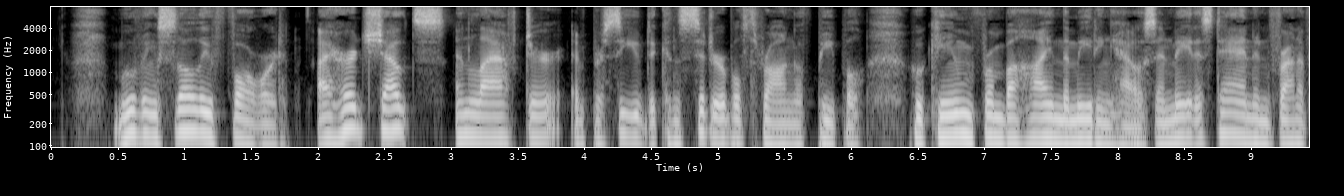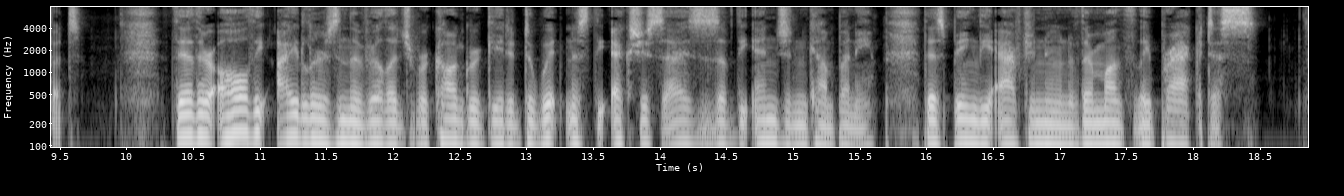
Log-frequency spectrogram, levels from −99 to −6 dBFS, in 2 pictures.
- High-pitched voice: No, low, 110 Hz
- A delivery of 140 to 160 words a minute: No, average, 175 wpm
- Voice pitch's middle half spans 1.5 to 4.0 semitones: Yes, average, 3.7 semitones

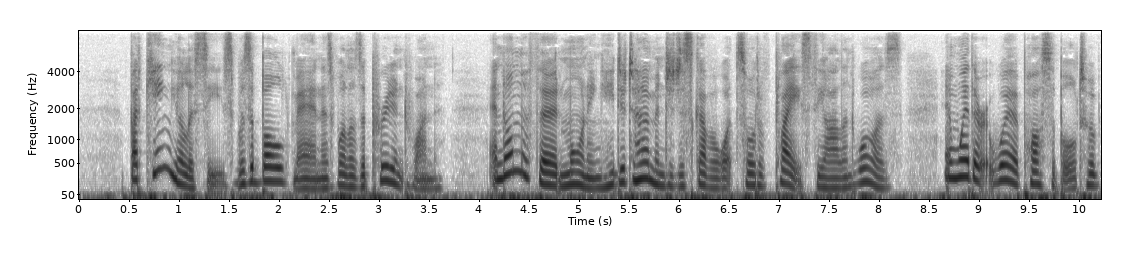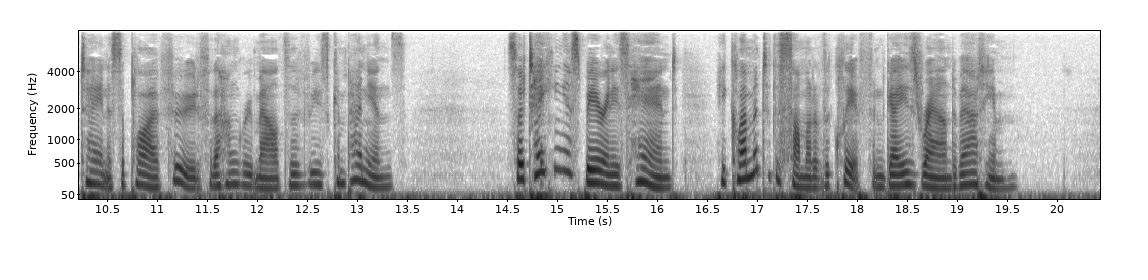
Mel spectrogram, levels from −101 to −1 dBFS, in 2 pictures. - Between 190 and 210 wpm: Yes, average, 200 wpm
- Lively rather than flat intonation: Yes, wide, 6.7 semitones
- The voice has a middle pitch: Yes, medium, 165 Hz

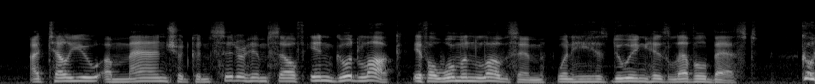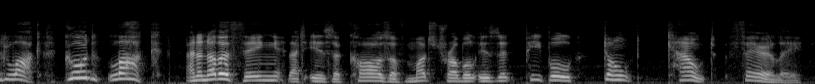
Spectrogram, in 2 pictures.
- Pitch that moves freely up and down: Yes, wide, 6.1 semitones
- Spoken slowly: No, average, 160 wpm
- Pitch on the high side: No, medium, 150 Hz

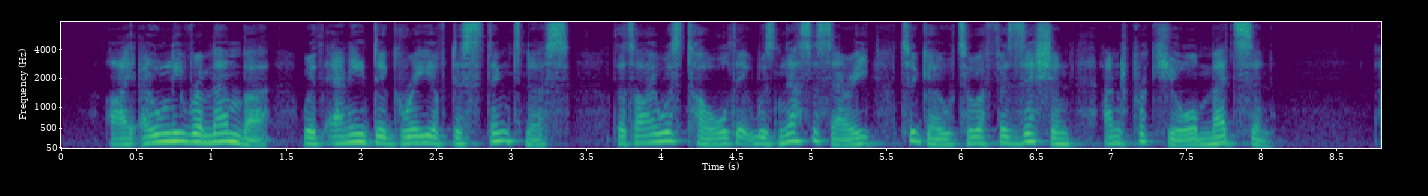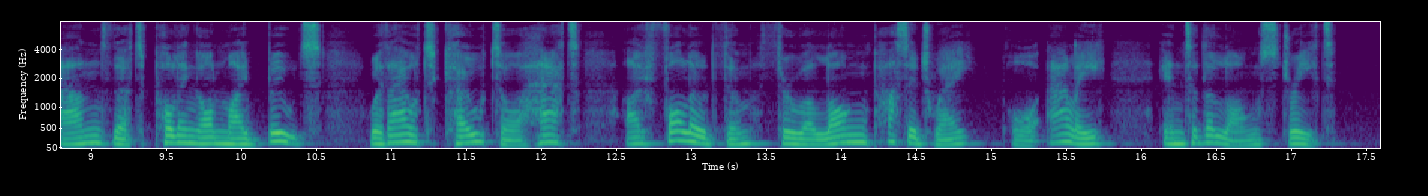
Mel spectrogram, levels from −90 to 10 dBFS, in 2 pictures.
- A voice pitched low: No, medium, 145 Hz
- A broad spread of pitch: No, average, 4.3 semitones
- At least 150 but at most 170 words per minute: Yes, average, 160 wpm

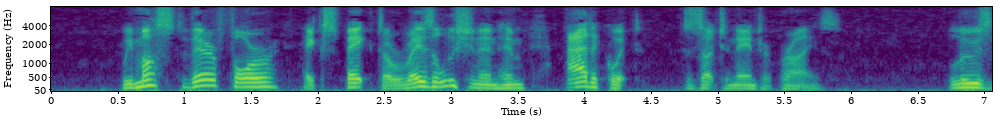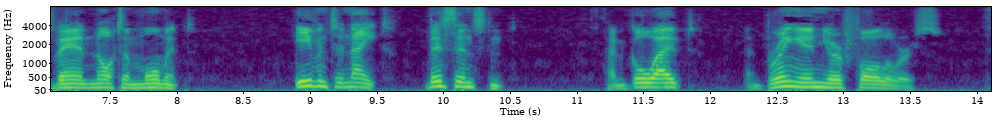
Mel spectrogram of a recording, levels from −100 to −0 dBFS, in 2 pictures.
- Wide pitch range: Yes, wide, 5.7 semitones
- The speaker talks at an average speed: No, slow, 130 wpm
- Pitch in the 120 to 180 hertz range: Yes, medium, 140 Hz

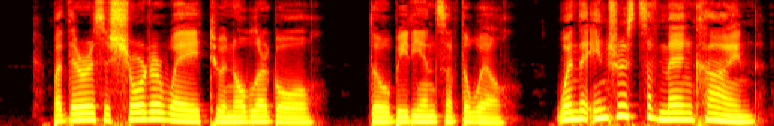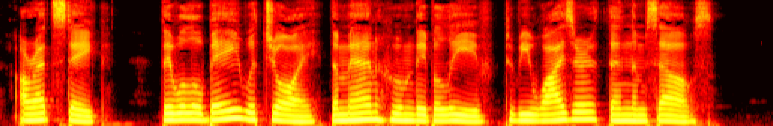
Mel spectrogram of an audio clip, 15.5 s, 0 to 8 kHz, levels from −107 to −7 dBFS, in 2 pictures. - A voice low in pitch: No, medium, 145 Hz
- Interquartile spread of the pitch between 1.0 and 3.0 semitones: No, average, 4.5 semitones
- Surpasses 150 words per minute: No, average, 145 wpm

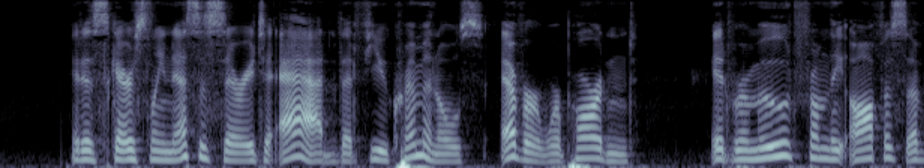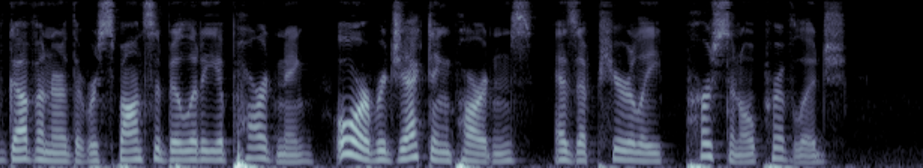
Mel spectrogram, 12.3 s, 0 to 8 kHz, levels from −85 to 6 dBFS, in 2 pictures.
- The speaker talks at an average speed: Yes, average, 150 wpm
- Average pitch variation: Yes, average, 4.3 semitones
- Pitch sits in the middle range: Yes, medium, 155 Hz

